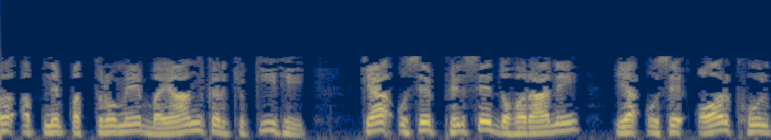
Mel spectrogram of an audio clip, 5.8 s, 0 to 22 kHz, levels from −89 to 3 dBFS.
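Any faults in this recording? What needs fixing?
Throughout the speech, nothing reaches above 4.9 kHz and the remaining treble is grainy noise, likely heavy Vorbis compression near 15 kbps, unlike a clean low-pass filter. Prevent this by encoding at a higher Vorbis quality setting.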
